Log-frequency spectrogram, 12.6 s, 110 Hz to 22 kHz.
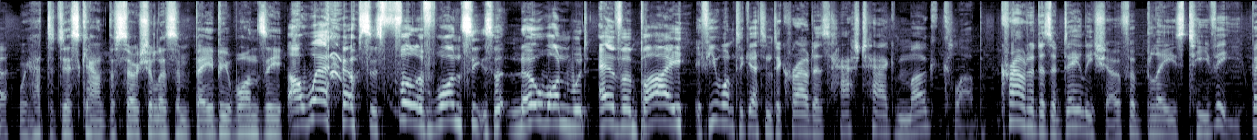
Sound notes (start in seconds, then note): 0.1 cracking up; 2.8 laughing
